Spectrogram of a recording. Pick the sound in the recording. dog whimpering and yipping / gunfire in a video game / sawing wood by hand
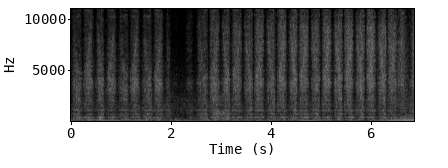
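sawing wood by hand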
